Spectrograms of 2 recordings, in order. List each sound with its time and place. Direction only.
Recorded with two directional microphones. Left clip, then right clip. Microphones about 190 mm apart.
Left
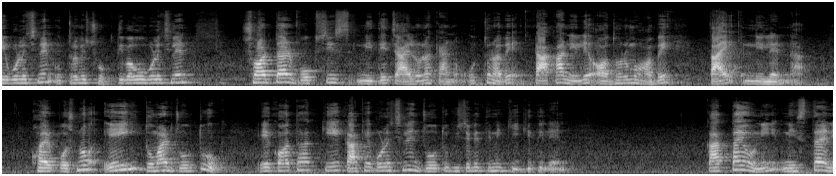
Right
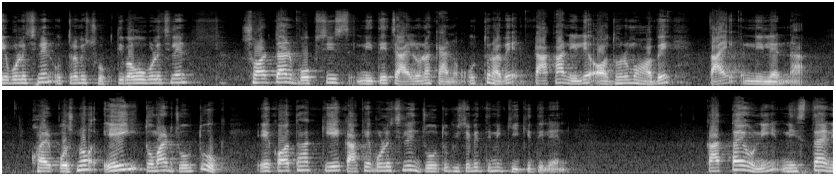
0.0 s speech: 30° right (ahead or behind)
15.4 s speech: 30° right (ahead or behind)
